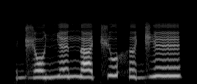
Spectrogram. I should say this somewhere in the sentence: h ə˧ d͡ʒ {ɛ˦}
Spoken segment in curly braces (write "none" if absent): ɛ̃˦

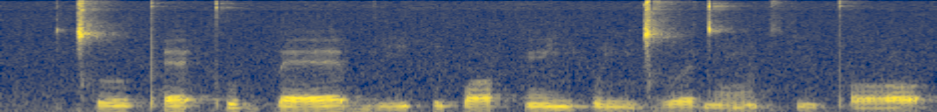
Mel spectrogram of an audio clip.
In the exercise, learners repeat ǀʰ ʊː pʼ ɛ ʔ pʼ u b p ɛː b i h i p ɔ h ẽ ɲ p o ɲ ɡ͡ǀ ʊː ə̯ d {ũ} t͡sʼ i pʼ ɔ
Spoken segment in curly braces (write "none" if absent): õ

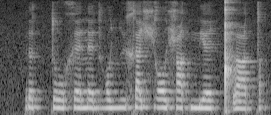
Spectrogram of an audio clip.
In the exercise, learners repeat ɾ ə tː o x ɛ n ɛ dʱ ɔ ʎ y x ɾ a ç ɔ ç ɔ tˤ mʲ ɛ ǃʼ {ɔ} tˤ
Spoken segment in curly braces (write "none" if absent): ə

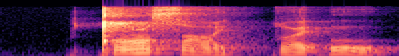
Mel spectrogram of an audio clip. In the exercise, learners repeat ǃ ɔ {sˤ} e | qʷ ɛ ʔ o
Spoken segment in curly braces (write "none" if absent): sˤ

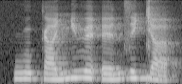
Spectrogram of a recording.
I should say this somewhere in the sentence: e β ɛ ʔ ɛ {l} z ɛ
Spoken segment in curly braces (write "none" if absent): n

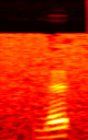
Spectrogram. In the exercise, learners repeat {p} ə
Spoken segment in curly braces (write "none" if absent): b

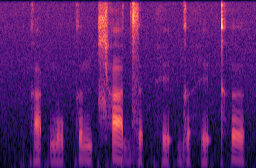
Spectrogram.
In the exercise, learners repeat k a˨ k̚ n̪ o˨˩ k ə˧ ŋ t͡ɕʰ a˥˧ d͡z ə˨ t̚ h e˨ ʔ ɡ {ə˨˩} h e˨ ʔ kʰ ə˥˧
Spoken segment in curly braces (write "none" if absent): ə˨˩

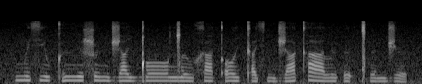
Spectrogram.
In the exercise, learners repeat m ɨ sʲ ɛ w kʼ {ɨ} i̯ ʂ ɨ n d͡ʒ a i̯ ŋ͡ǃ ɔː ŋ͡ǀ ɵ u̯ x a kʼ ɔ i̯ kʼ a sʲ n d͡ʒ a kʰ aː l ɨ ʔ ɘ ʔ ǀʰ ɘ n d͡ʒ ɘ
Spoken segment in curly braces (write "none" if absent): ɨː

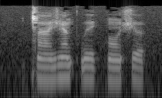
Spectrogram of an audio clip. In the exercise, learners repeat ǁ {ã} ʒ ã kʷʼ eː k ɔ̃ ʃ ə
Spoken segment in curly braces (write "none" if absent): ã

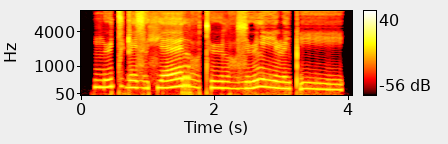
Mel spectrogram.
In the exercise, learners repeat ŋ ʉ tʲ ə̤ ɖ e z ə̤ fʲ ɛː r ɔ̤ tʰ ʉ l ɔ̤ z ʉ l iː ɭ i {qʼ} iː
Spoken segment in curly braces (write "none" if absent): pʼ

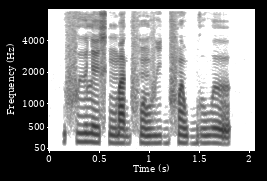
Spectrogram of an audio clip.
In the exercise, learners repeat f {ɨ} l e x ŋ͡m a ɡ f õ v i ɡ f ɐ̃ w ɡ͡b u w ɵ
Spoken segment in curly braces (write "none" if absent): ɨ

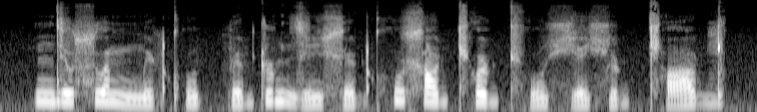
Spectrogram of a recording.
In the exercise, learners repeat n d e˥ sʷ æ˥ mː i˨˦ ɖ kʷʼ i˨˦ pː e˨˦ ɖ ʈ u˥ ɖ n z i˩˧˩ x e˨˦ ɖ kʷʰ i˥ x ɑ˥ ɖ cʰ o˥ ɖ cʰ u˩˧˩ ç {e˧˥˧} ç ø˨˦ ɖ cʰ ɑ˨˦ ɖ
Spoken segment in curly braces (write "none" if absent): e˩˧˩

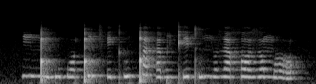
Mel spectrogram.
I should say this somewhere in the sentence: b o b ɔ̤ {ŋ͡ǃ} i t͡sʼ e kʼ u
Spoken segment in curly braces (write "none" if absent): ǃ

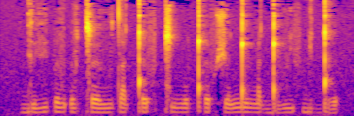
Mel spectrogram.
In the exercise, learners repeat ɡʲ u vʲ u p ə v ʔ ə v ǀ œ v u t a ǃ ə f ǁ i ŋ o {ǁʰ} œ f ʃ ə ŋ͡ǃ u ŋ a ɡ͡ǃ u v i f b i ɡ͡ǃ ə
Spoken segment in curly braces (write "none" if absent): ǃʰ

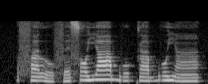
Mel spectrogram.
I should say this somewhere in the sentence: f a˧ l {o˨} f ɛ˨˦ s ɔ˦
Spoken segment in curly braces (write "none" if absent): o˨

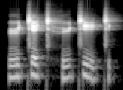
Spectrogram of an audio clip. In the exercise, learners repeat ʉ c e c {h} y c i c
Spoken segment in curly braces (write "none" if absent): h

